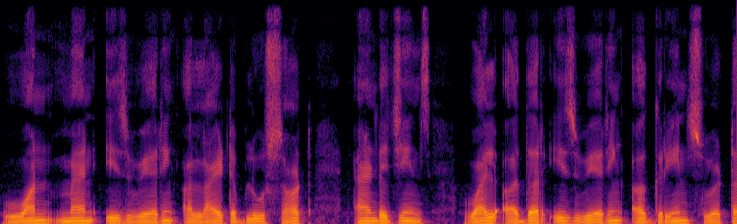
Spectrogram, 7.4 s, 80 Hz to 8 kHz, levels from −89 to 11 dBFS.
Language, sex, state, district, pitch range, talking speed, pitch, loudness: English, male, Jharkhand, Garhwa, 90-100 Hz, 140 wpm, 95 Hz, -16 LUFS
